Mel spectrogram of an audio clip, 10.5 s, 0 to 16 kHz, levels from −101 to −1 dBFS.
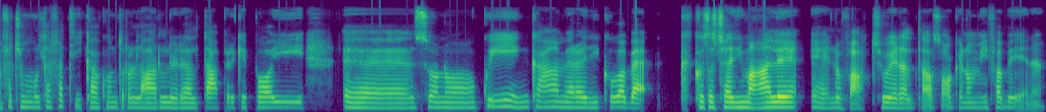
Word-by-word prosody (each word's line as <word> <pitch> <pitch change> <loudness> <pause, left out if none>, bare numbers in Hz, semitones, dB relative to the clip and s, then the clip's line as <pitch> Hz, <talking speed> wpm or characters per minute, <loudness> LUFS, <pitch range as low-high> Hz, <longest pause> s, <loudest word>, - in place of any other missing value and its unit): faccio 185 -1 -4
molta 175 +1 -7
fatica 185 -2 -5
a 165 - -2
controllarlo 165 0 -2
in 160 - -2
realtà 160 0 -1
perché 165 +1 -7
poi, 170 0 -3 0.4
ehm, 160 -2 -2
sono 165 0 +1
qui 195 0 -1
in 175 +1 -7
camera 175 -2 -1
e - - +1
dico: 165 +1 -6
"Vabbè, 175 - +3 0.3
che - - -3
cosa 175 0 +2
c'è 170 0 +5
di 170 - -1
male?" 170 +2 +7
E 160 -4 -5
lo 160 0 -4
faccio, 165 +1 +1
in 160 - +4
realtà 155 -1 0
so - - -2
che - - -7
non 160 0 -5
mi 165 +1 -7
fa 170 - -1
bene. 165 +1 -8
165 Hz, 190 wpm, -24 LUFS, 160-175 Hz, 0.4 s, male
